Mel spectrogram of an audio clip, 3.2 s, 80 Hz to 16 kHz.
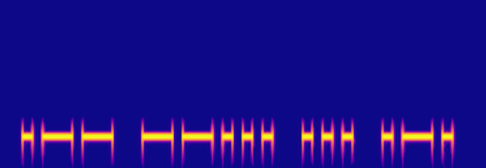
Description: Morse code, heard as a keyed tone, about 18 wpm, 700 Hz. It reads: W7SR
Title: Speed Racing - USA 1x2 Call Signs 15wpm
